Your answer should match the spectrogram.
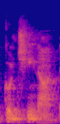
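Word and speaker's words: Concina: DJ Roberto Conchina, Conchina is the right pronunciation.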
